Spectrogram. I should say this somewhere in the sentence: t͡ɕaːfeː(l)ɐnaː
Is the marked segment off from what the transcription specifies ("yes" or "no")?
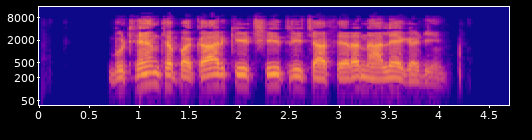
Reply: yes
